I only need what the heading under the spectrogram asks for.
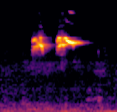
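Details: Young double-collared seedeater, a captive-bred bird, singing in mateiro style: two short buzzy high phrases, the second longer and sliding downward, over a quiet background.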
